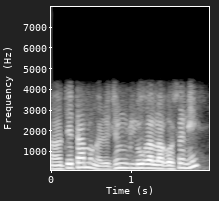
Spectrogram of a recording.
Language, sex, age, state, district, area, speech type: Nepali, male, 18-30, West Bengal, Darjeeling, rural, conversation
